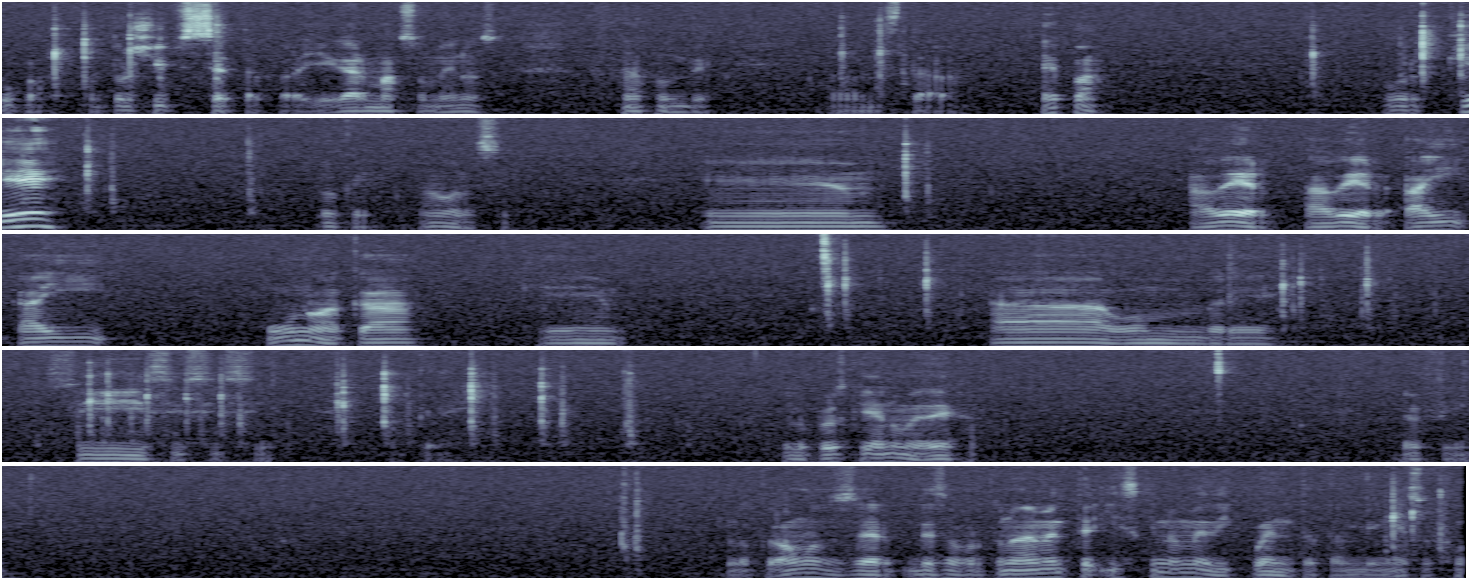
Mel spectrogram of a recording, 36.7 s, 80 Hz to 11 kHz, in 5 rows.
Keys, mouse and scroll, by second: 0.5 ctrl+shift+z, 1.2-2.4 ctrl+shift+drag, 2.9 click, 4.2 ctrl+z, 7.2 ctrl+shift+z, 8.5-11.7 ctrl+shift+middle drag, 11.8 Tab, 12.2-16.2 middle drag, 17.2-18.8 middle drag, 18.8 ctrl+z, 20.2 ctrl+click, 21.1 ctrl+z, 22.4 ctrl+z, 23.8 ctrl+shift+z, 25.6-28.6 middle drag, 29.2 right click, 29.6-30.8 middle drag, 32.3 KP_3, 34.2-36.2 drag, 36.2 ctrl+z.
